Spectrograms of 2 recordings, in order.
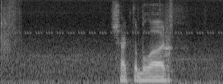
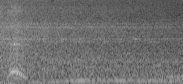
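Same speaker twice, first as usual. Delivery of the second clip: gasp; 10 dB quieter than usual. Real, not acted. Startled by the game.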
